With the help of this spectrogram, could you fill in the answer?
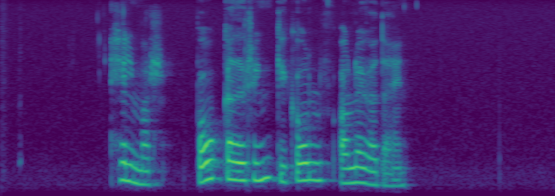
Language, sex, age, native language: Icelandic, female, 20-29, Icelandic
